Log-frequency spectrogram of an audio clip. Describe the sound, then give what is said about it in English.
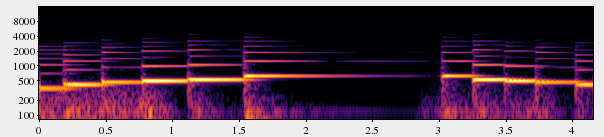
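An F minor blues scale played on a bright, harmonic-rich instrument: six separate notes climb step by step to a held top note, then after a short pause the notes step back down in the same even rhythm. “Okay, so next I want to introduce the F minor blues scale.”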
